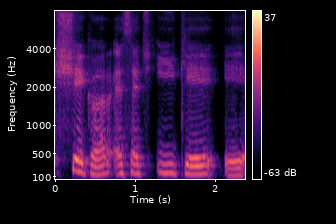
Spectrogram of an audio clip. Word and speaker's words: Shekar: Yeah, it's like Shekar, Shekar, like, but it's like it's not. It's like salt and pepper shaker, but it's Shekar is how it's phonetically like written, and, Nat as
